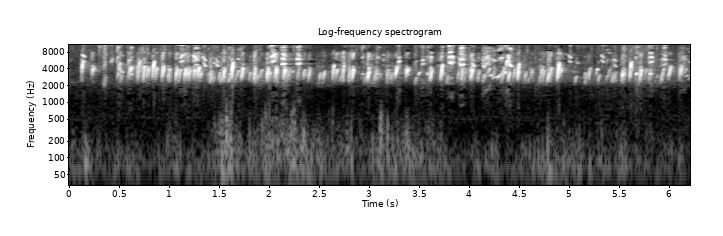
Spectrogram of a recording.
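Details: A goldfinch sings busy, sweet, high-pitched twittering in quick bursts of chirps and trills, nearly continuous. Low bumping noises are also heard.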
